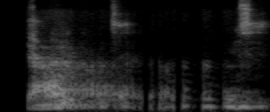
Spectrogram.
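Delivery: a soft, hushed whisper; half-joking whispered aside. Shown as a demonstration. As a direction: whisper the warning like a secret. Repeats the warning, then whispers it.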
